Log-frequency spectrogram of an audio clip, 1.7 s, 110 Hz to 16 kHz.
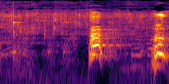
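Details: Street dog barking at men collecting scrap; two sharp, harmonic barks about 0.6 seconds apart over a murmur of men talking in Hindi.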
